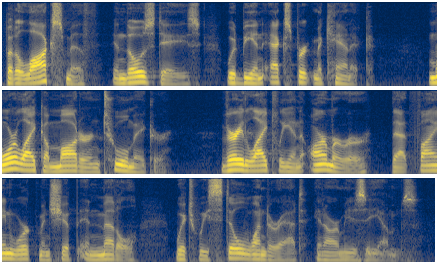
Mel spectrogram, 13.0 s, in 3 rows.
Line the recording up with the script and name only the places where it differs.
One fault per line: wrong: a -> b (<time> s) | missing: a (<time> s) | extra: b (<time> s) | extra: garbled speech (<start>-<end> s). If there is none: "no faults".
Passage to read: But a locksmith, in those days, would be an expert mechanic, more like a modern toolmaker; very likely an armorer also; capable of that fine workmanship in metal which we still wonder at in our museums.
missing: also capable of (8.0 s)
